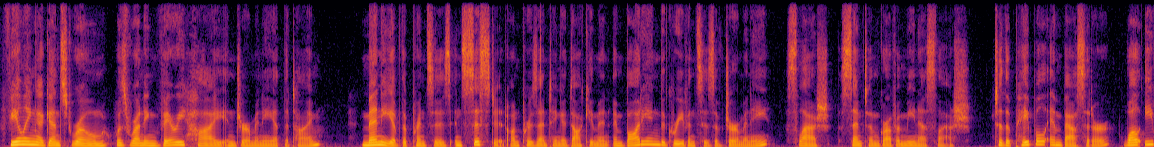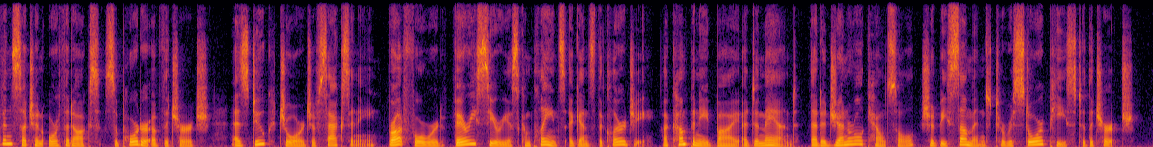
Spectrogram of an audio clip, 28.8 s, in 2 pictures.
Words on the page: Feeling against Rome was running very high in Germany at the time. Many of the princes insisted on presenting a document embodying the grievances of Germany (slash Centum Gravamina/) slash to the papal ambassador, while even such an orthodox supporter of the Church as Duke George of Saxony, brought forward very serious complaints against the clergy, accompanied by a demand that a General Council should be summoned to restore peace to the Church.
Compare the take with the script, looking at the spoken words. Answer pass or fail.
pass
